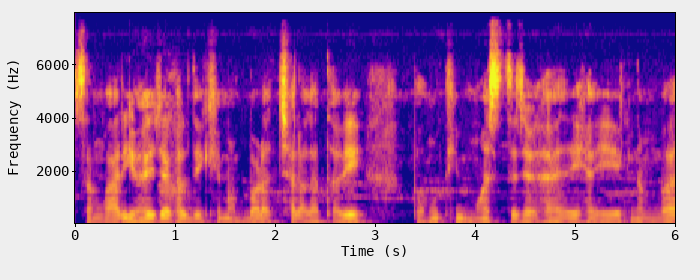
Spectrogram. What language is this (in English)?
Chhattisgarhi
